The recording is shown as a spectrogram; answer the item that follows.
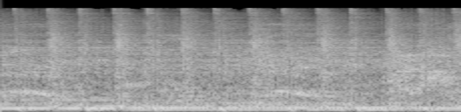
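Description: A rock band playing loud and live, with electric guitar, bass guitar and drum kit.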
